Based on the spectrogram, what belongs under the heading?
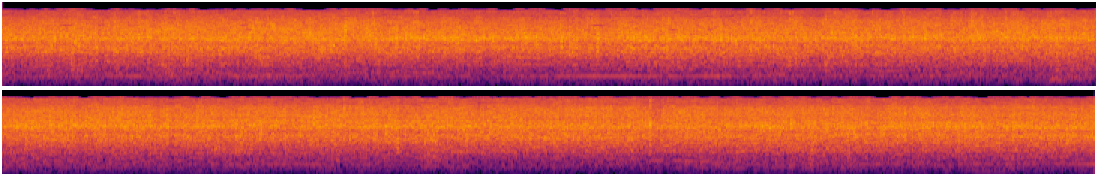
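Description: Small whole red onions frying in hot oil in a nonstick pan: a steady, even sizzle.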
